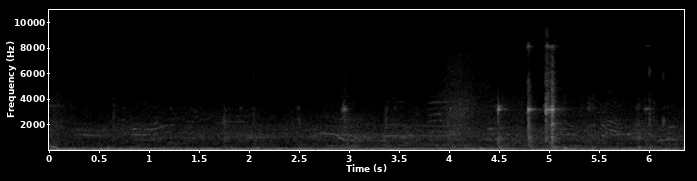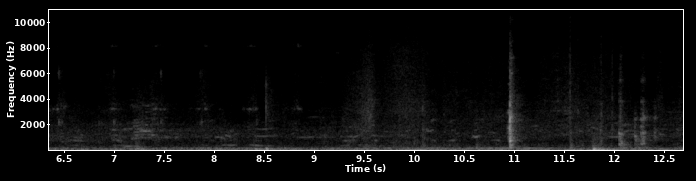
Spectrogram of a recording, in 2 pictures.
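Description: A Unimog U1700L portal hub, with its seal just replaced, is turned by hand. It gives a faint low rumble with a few light creaks and clicks, the clearest near the end.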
